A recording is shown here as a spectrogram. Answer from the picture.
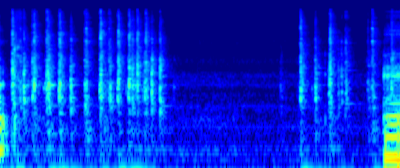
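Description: Typing on a computer keyboard: a quick run of keystrokes for nearly two seconds, a pause of about a second, then a few more keystrokes near the end.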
